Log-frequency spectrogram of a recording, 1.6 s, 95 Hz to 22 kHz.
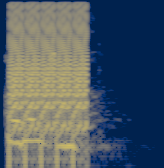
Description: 8bit alert report

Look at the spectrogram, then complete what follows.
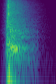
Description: whip whoosh

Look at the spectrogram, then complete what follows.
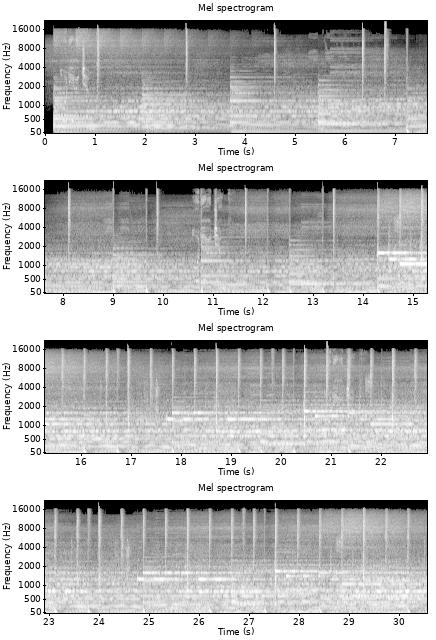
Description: chill lofi

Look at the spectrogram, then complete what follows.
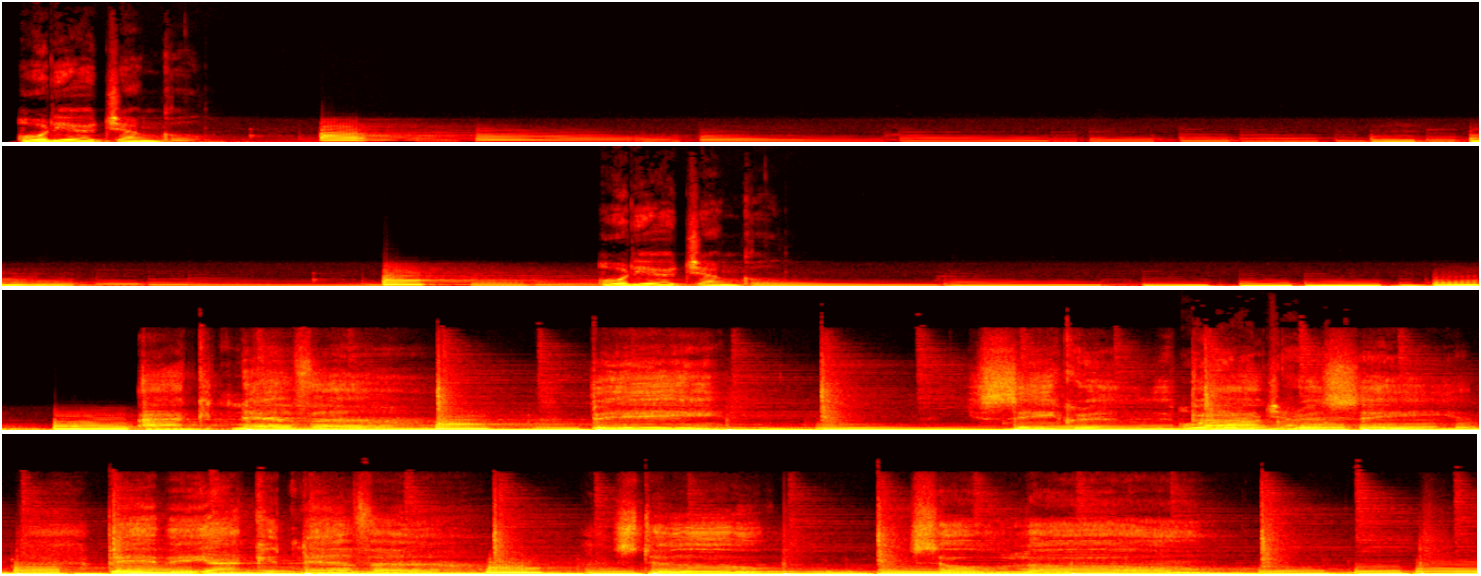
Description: sexy downbeat blues with rock ending; samueljohnbrooks

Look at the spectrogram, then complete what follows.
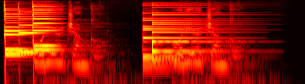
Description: game notification

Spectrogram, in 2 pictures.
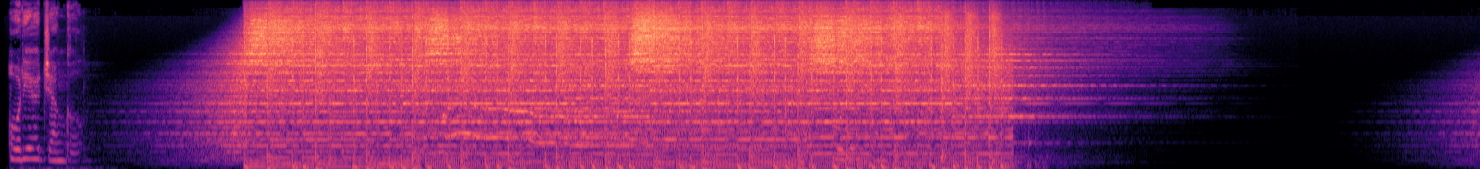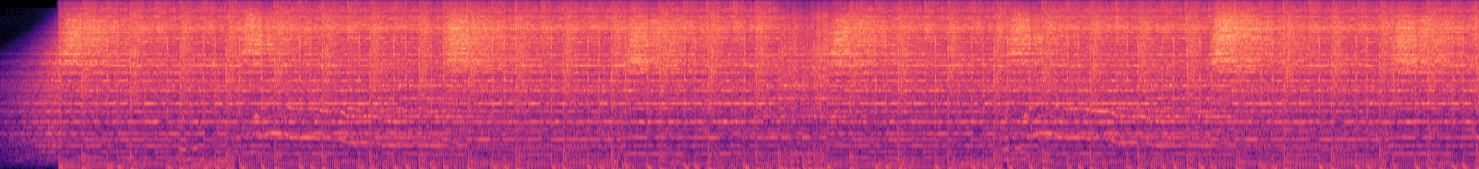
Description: punk rock opening intro

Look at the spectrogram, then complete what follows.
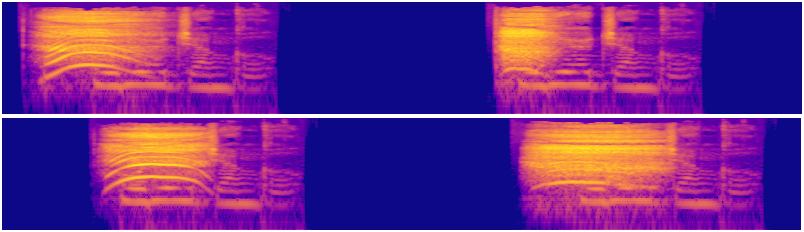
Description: female surprise gasp

